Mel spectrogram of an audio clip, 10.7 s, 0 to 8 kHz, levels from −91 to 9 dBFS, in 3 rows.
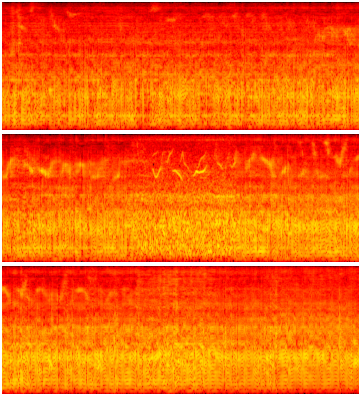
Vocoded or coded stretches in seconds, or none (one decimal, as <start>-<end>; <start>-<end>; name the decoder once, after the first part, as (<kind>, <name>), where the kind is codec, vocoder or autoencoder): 0.0-4.9 (vocoder, HiFi-GAN); 5.9-10.7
